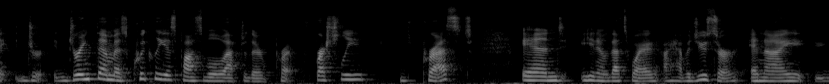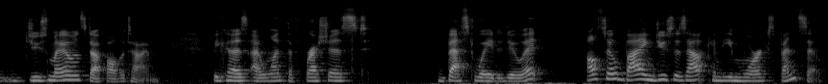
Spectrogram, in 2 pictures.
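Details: Adult woman speaking; normal voice.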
